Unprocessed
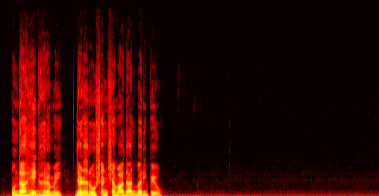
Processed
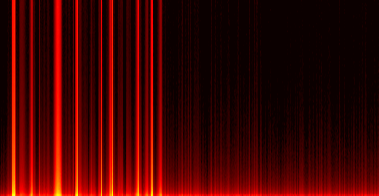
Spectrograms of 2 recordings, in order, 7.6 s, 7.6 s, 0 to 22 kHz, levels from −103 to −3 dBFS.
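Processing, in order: sample sorter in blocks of 256 samples; flipped gate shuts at -23 dBFS, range -40 dB; gain +4.5 dB

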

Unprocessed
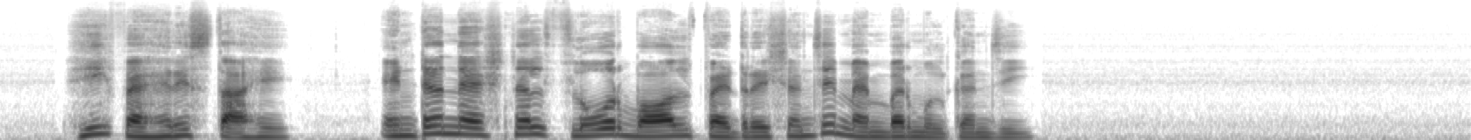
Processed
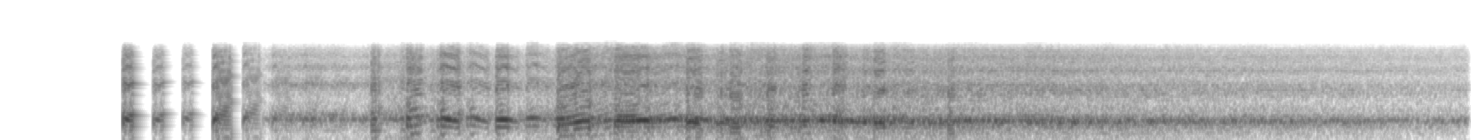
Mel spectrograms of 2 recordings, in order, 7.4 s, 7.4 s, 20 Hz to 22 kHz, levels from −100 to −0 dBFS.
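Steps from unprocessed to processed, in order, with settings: Doppler pass-by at 3.21, 15 m/s, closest 7.7 m; steep high-pass 300 Hz 96 dB/oct; spectral gate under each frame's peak -20 dB strong; bell 590 Hz +10.5 dB 0.58 oct; compressor 2.5:1, threshold -33 dBFS, peak gain reduction 17.5 dB; bit-crush 5-bit; flange 1.7 Hz, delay 9.1 ms, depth 1 ms, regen +52%; on a send: diffused feedback echo 0.947 s, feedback 56%, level -6.5 dB; on the sum: downsampling 11025 Hz; warbling echo 0.149 s, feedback 66%, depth 115 cents, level -9 dB

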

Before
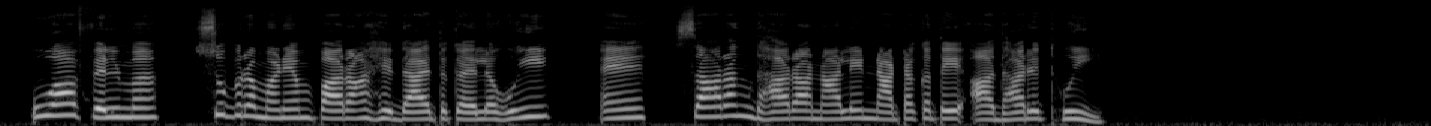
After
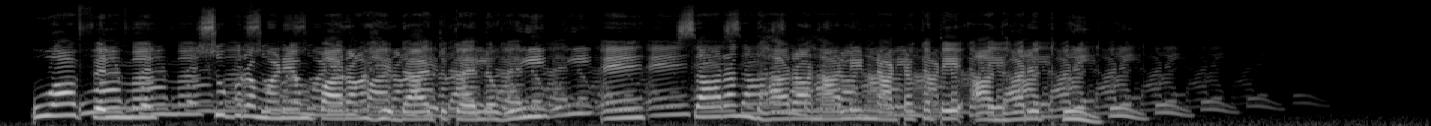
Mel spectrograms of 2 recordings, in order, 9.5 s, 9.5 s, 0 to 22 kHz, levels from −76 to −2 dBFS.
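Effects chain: in parallel at -7 dB: soft clip -24.5 dBFS, distortion -13 dB; on the sum: frequency-shifting echo 0.305 s, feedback 45%, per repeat +100 Hz, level -6.5 dB

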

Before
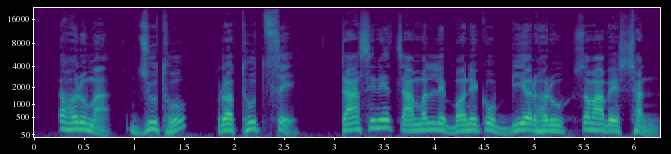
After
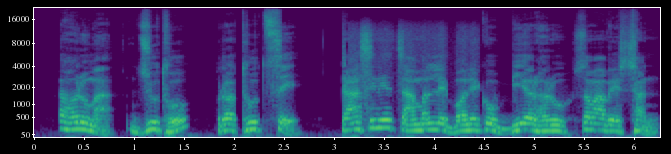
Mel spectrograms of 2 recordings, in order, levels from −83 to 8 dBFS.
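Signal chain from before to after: 3.14–4.46 CVSD 64 kbps; limiter -20.5 dBFS, peak gain reduction 10.5 dB; doubler 28 ms -4 dB; gain +8 dB

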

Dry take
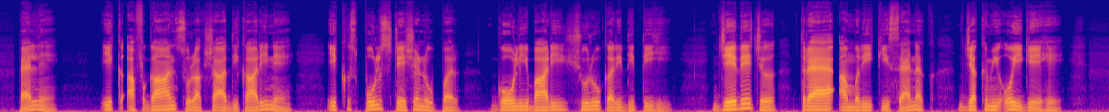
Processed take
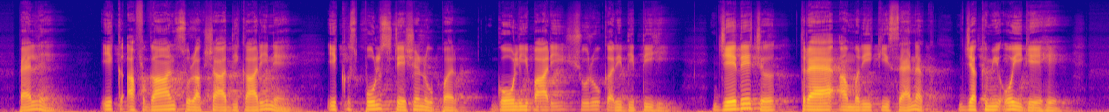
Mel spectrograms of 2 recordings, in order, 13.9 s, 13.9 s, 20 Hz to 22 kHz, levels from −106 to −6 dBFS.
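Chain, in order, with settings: 6.58–7.68 low shelf 430 Hz -10 dB; plate-style reverb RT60 0.68 s, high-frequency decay 0.5×, pre-delay 0.115 s, DRR 17 dB; gain +6 dB

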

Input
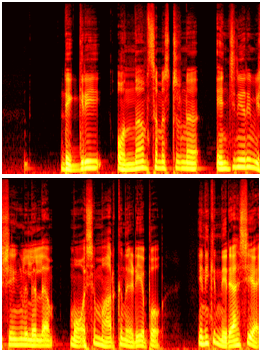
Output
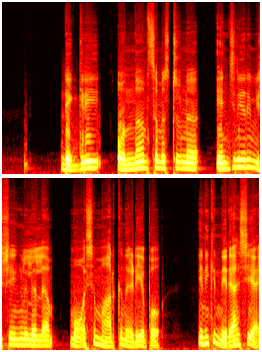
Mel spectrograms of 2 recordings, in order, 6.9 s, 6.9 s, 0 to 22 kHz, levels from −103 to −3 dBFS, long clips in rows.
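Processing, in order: bell 350 Hz +15 dB 0.63 oct, from 3.16 s +5 dB; sample leveller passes 1; gain -1.5 dB

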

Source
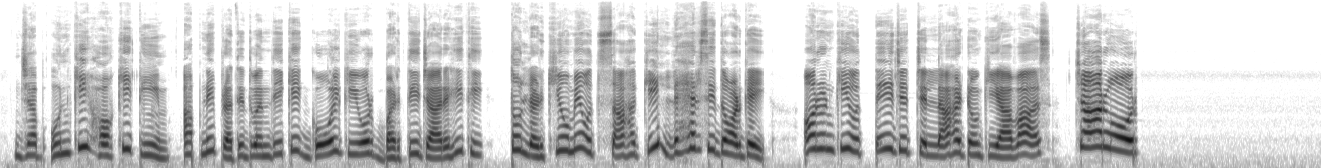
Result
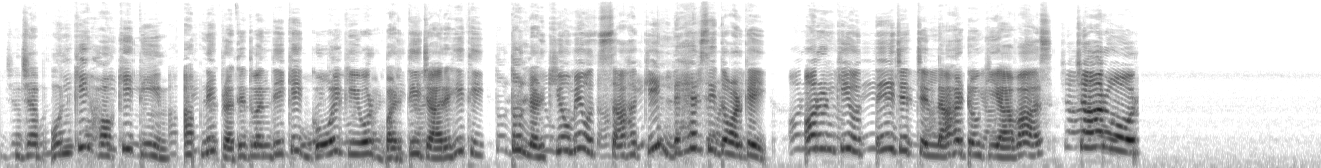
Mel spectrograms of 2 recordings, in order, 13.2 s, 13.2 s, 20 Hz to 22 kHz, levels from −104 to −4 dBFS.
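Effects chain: pre-echo 0.158 s -21 dB; chorus 1.1 Hz, delay 15 ms, depth 3.6 ms

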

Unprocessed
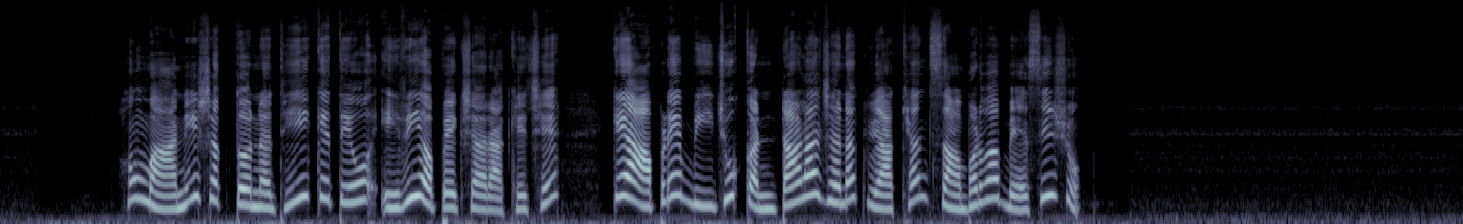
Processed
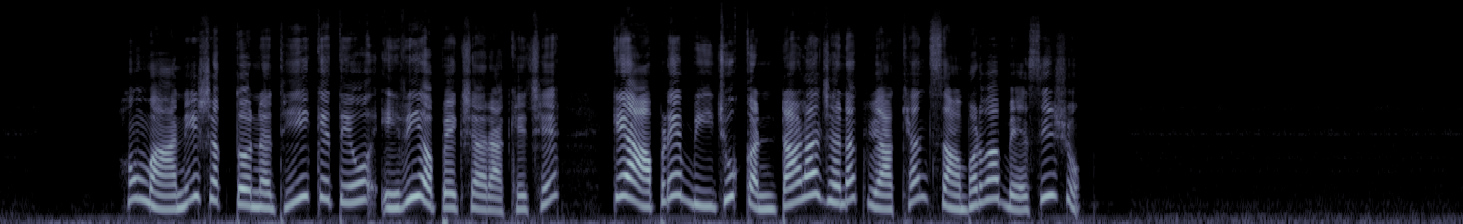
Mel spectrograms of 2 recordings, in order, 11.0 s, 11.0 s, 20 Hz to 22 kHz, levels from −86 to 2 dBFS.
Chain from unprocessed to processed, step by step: 7.35–8.03 high shelf 11000 Hz -7 dB; gain -5 dB

